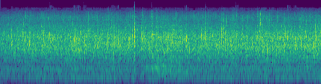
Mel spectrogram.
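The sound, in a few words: pasta sizzling as it is added to a skillet with guanciale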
